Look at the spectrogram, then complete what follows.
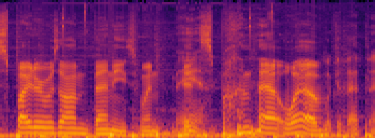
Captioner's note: laughs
